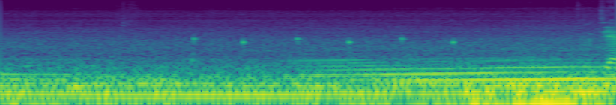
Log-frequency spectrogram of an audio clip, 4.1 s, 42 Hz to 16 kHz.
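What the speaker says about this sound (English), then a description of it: "The engine sounds beautiful." A Kia Proceed GT with the 1.6 T-GDI 204 hp engine drones steadily from inside the cabin with the window down, a low, even rumble that swells slightly toward the end with a faint repeating chime.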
